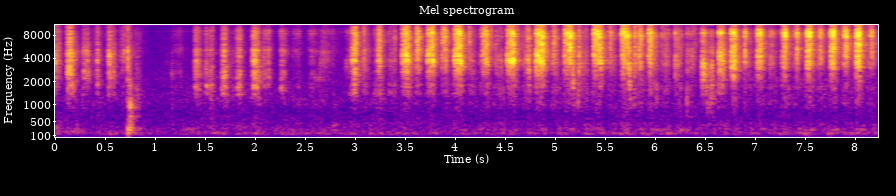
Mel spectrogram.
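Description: A wooden stylus scratches the upper sky and mountain area of a scratch-art card page in a spiral book with continuous strokes. The result is a quiet, bright, dry rasping made of quick repeated scratches, with a brief soft tap early on and a hushed lull before the strokes resume, growing denser and steadier toward the end.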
